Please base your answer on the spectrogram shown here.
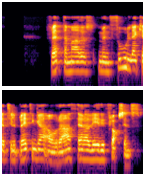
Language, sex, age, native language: Icelandic, male, 50-59, German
